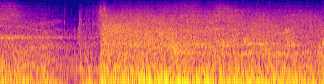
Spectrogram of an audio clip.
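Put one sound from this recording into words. A video game explosion booms loudly.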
